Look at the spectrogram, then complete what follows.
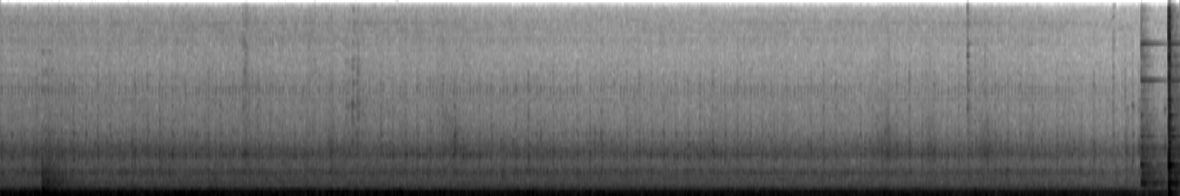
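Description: Forge-shop equipment running with a steady drone and low hum. Near the end, a couple of sharp metallic strikes that ring.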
